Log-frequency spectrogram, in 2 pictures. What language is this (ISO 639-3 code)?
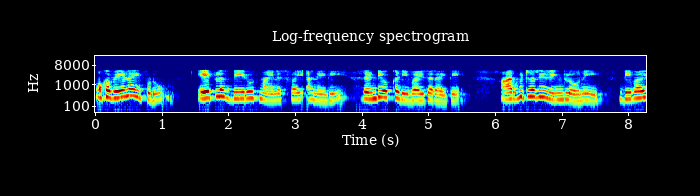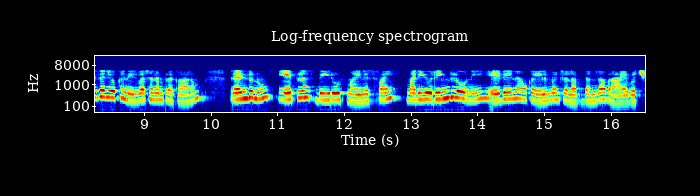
tel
